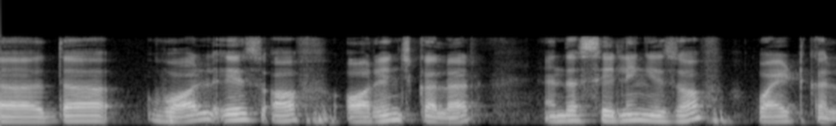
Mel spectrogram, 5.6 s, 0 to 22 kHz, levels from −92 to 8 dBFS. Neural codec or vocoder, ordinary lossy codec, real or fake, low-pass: none; none; real; 7.2 kHz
